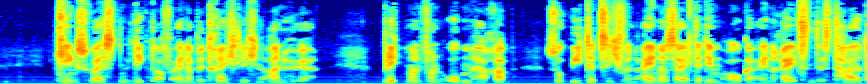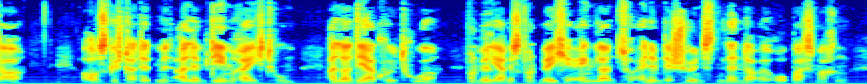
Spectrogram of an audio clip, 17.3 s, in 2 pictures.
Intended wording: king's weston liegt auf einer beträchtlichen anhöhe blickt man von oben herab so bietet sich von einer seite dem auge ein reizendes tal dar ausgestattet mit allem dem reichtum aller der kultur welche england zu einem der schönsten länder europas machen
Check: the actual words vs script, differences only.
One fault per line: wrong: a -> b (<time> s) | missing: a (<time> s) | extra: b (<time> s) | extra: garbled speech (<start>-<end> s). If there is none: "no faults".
extra: garbled speech (13.3-14.0 s)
